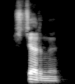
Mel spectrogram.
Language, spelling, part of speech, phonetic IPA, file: Polish, ścierny, adjective, [ˈɕt͡ɕɛrnɨ], LL-Q809 (pol)-ścierny.wav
